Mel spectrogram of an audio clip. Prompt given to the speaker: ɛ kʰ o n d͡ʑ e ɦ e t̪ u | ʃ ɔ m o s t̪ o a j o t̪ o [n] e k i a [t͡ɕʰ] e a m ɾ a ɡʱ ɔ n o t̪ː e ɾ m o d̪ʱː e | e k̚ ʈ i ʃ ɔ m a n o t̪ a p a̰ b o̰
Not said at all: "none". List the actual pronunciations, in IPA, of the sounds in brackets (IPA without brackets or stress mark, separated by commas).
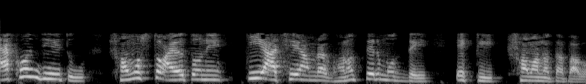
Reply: n, t͡ɕʰ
